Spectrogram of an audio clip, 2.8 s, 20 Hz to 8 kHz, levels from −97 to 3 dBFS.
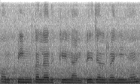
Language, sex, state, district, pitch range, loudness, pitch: Hindi, female, Chhattisgarh, Raipur, 220-235 Hz, -14 LUFS, 225 Hz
